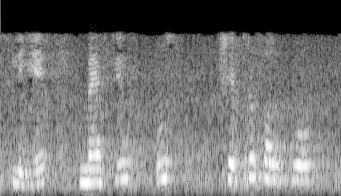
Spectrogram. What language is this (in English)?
Hindi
